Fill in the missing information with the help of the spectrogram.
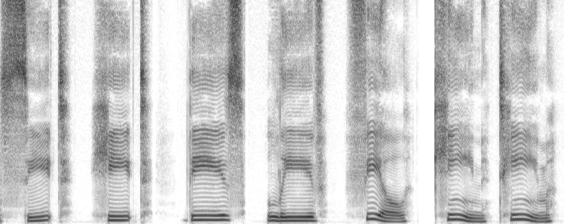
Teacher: Your tongue is high and pushed forward towards the front of your mouth, almost touching your top side teeth. It's a longer, stretched, and brighter sound. Your face muscles should feel a little more engaged, like you're stretching your mouth. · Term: long E sound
